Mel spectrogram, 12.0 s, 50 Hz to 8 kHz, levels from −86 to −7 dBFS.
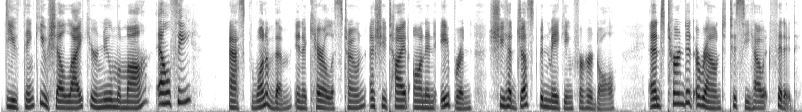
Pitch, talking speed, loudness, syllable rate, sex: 185 Hz, 205 wpm, -19 LUFS, 5.0 syllables/s, female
